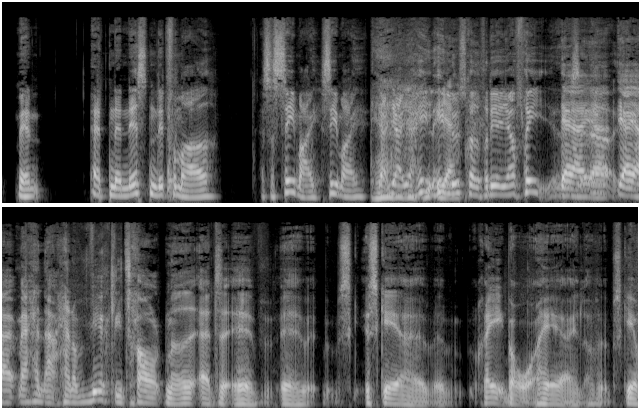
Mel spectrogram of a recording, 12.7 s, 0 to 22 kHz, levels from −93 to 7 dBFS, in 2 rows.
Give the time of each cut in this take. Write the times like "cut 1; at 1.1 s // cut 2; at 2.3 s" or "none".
none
